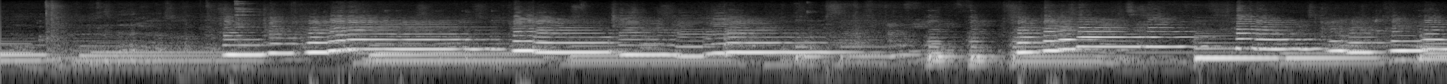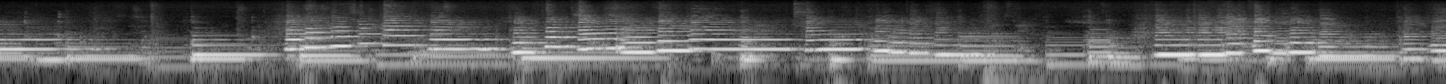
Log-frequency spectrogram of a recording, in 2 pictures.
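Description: Alto saxophone playing a jazz melody of held and gliding notes, over chords from a nylon-string classical guitar.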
